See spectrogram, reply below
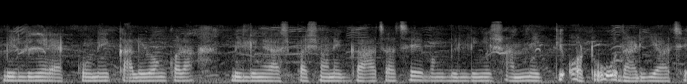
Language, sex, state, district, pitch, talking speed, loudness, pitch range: Bengali, female, West Bengal, Paschim Medinipur, 170 Hz, 200 wpm, -20 LUFS, 165-175 Hz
